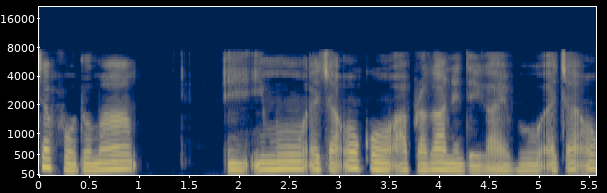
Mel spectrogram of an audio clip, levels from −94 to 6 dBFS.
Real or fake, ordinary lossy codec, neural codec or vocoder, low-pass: real; AAC, 48 kbps; none; 7.2 kHz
